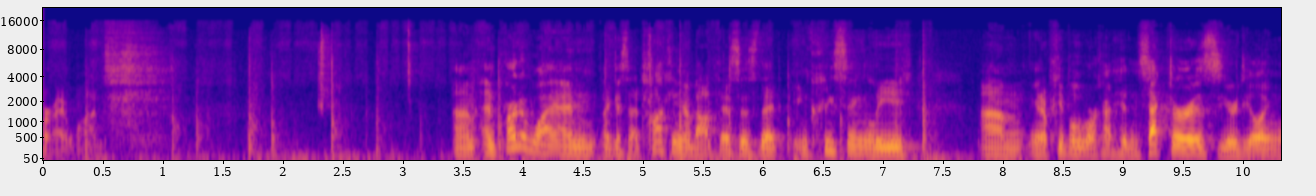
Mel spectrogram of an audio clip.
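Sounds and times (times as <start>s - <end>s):
speech: 0.0s - 0.9s, 3.4s - 10.3s
writing on a board: 0.0s - 7.6s.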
